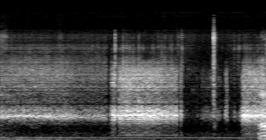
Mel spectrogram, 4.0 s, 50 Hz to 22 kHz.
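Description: XHDATA D-368 portable radio's speaker giving out a steady hiss of AM-band static with a constant whine in it, as the band switch is slid to AM. The static cuts out for about a second near the end, with a couple of small clicks, then comes back.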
